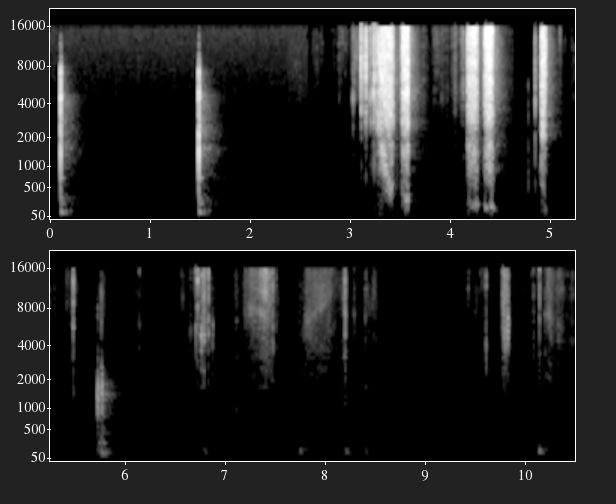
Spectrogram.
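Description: Two sharp knocks of the wooden handle scales being handled, then masking tape pulled off the roll and torn in several loud rips about three to five seconds in. Softer rustling and pressing follow as the tape is laid onto the wood.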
